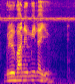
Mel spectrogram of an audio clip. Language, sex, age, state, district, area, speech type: Bodo, male, 30-45, Assam, Chirang, rural, spontaneous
